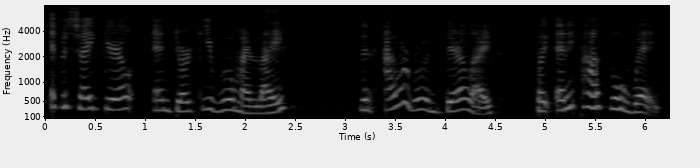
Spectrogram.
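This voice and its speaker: A woman puts on a very high, whiny young female artist in an online rant video. She is aggrieved, self-pitying and vengeful, complaining melodramatically in a close, dry recording. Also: expressive, moderate pace, a little mellow, no echo. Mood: bitter, vengeful.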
